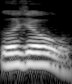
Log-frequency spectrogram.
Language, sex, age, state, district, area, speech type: Bodo, male, 45-60, Assam, Chirang, rural, read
